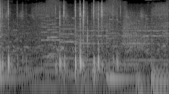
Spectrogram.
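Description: Video game horses clip-clop in a quick uneven run, several sharp knocks clustered together over a low rumble, fading out near the end.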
